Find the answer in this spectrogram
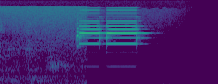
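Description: A short, faint, buzzy electronic beep in two quick parts, about a second in.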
